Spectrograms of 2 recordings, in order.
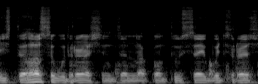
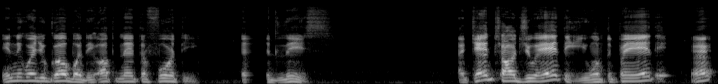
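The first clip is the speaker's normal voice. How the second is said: put-on Russian accent; 5 semitones higher, 5 dB louder than usual. Russian seller haggling.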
